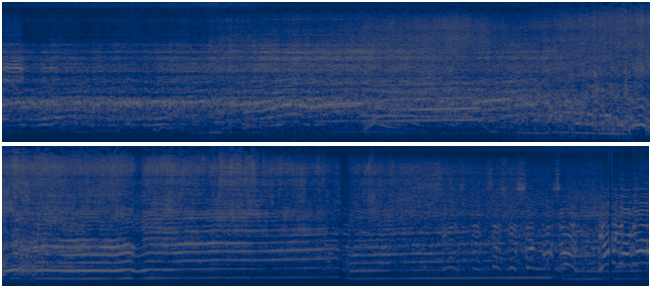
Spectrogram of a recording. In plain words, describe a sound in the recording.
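A racing car engine roars and revs hard as the car speeds past.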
